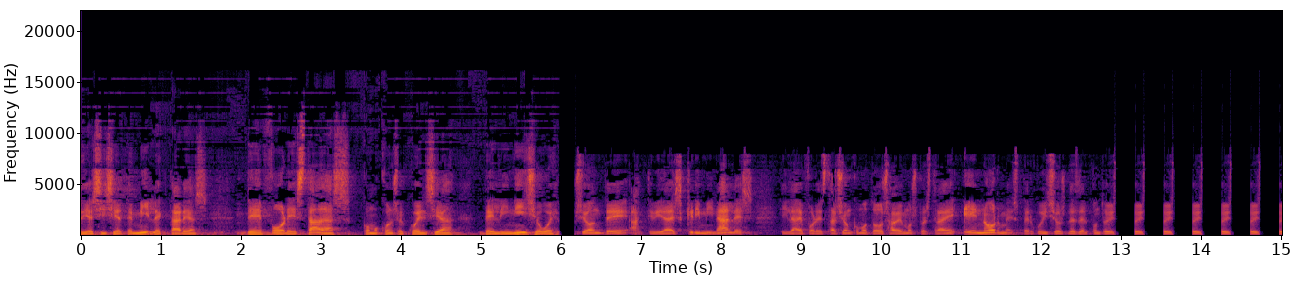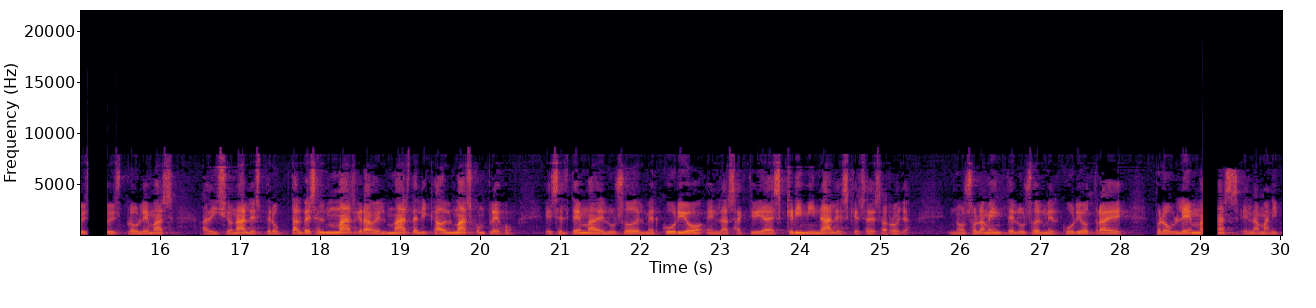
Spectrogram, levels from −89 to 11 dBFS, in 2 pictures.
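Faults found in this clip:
Dull, narrower sound from 5.97 s to end, after a 200 ms dropout. Nothing above 7.5 kHz, level down about 5 dB, new noise floor about 35 dB below signal. Input switched to a poorer device, likely a second mic or headset call profile.

Stutter with silent gaps, 12.93 to 15.46 s. The same 110 ms fragment repeats 7 times, each followed by about 251 ms of digital silence, a 361 ms period. Player or stream likely stalled, replaying its last buffer on each retry; intervening audio lost.

Stream reconnect at 29.03 to 29.25 s: a 168 ms silence, then playback resumes at roughly the same point, with no audible skip forward. Connection dropped, player reconnected and restarted its decoder mid-stream.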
